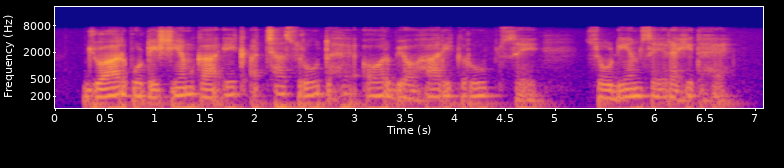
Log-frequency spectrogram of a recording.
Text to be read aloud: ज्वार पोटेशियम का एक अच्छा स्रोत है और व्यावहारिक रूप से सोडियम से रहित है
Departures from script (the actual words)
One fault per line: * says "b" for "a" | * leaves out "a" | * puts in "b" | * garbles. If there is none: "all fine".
all fine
